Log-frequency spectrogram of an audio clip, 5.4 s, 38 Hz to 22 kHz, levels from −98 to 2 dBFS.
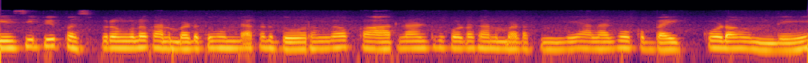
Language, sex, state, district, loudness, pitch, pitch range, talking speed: Telugu, female, Andhra Pradesh, Sri Satya Sai, -16 LUFS, 175 Hz, 165-180 Hz, 180 wpm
